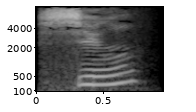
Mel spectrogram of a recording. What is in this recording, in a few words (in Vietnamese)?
"xing", Hán ngữ; (động từ) được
